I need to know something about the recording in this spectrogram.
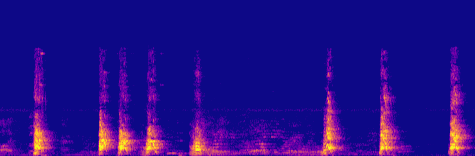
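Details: Mal-Shi puppy indoors, play-fighting a fireplace broom: a run of short, sharp, high yappy barks, three in quick succession near the start, then single yaps spaced about a second apart, with faint rustling between.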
